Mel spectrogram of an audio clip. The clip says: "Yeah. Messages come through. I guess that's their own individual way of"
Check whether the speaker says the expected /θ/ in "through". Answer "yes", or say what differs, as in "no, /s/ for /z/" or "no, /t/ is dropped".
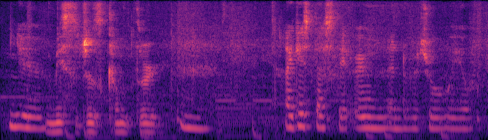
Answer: yes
